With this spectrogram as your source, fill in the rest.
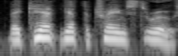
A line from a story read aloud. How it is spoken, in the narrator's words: said Pa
